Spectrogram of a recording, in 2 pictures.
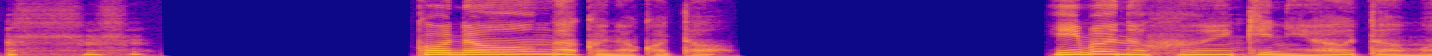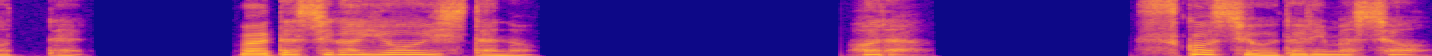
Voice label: Daily, JP; OTs-14

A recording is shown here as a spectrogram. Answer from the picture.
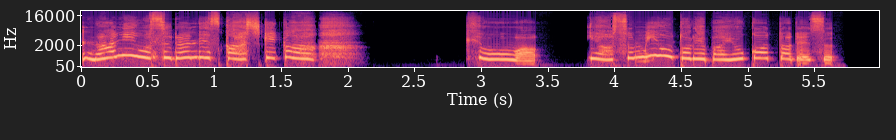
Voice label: DIALOGUE, JP; USPCompact

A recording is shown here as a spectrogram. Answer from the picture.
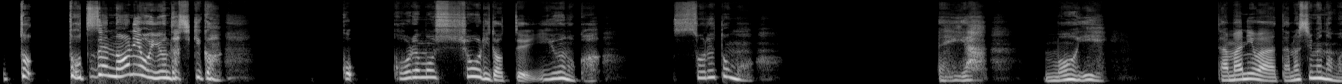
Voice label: SOULCONTRACT, JP; SVT38

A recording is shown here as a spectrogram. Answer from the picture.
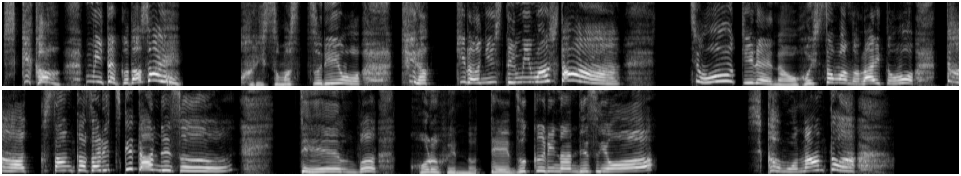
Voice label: Christmas, JP; Colphne

